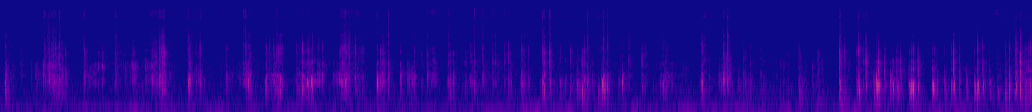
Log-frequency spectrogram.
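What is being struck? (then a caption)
Rubber sole of a canvas sneaker. A white canvas low-top sneaker, hollow and empty, is turned over while long nails scratch its patterned brown rubber sole. The result is a steady run of soft, quick, dry scratching strokes centred in the mid range with bright raspy edges, each stroke stopping dead with no ring.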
